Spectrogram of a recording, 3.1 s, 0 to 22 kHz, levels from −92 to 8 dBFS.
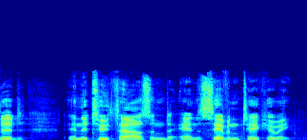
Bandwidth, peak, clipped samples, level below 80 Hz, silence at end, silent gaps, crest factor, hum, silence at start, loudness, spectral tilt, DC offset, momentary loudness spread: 11.5 kHz; -18 dBFS; under 0.1%; -80 dBFS; 0.2 s; none; 22 dB; none; 0 s; -38 LUFS; -2 dB/octave; under 0.1%; 9 LU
